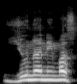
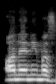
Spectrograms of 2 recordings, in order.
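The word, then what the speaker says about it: unanimous: A university it वाज यूननिमस decision इसको अननिमस नहीं बोलते हैं यूनानिमस बोलते हैं य का साउंड आ रहा है क्योंकि य का साउंड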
